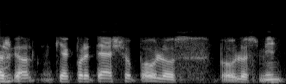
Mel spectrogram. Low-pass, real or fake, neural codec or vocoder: 7.2 kHz; real; none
